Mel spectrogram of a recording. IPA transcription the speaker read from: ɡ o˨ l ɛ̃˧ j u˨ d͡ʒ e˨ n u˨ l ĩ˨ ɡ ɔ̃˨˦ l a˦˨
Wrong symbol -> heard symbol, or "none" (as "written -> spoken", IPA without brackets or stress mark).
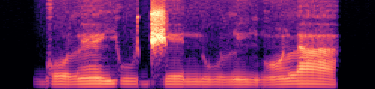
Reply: none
